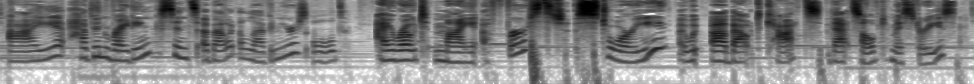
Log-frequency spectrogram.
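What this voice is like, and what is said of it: North Dakota accent, elongated O's. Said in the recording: “I grew up and currently live in North Dakota, if you couldn't tell by the accent and those elongated O's”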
